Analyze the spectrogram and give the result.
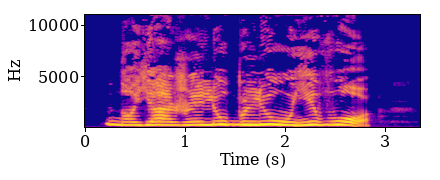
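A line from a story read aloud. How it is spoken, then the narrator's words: Frightened distressed moan. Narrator (Russian): простонала Санса в смятении и испуге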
